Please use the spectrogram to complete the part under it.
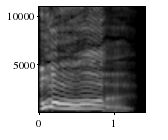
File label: Female Night Elf Death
